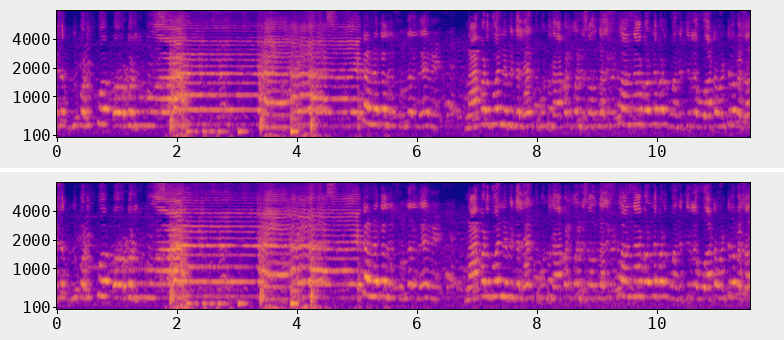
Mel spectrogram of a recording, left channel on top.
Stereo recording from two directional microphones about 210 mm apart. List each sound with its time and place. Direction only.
0.0 s a woman's voice: centre (ahead or behind)
3.3 s music: 10° right (ahead or behind)
5.0 s a sound: 5° right (ahead or behind)
6.8 s a woman's voice: 5° right (ahead or behind)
